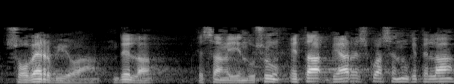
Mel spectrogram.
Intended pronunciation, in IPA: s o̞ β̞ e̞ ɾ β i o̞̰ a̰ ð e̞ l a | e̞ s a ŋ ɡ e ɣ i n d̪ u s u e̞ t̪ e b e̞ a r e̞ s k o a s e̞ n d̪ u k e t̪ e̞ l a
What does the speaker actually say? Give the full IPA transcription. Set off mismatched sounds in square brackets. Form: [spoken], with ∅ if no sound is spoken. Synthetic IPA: s o̞ β̞ e̞ ɾ β i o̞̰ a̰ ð e̞ l a | e̞ s a ŋ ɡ e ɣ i n d̪ u s u e̞ t̪ [a] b e̞ a r e̞ s k o a s e̞ n d̪ u k e t̪ e̞ l a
